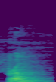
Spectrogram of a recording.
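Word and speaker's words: from: director motor ಟ್ರ್ಾಕ್ಟರ್ ಇದಲ್ಲ ಫ್ರಮ್ ಫ್ರಮ್ ಎಫ್ ಆರ್ ಓಎ ಇದು ಈ ಅ ಸೌಂಡ್ ಹೇಳಬೇಕು ಫ್ರಮ್ ಓಕೆ ನೆಕ್ಸ್ಟ್ ಎಂಟನೇದ ಆಯ್ತಲ್ವಾ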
